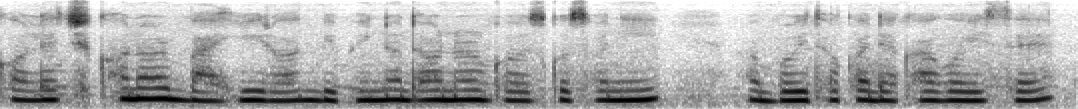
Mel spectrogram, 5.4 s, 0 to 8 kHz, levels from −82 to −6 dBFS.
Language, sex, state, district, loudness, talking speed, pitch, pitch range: Assamese, female, Assam, Kamrup Metropolitan, -13 LUFS, 100 wpm, 255 Hz, 245-260 Hz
